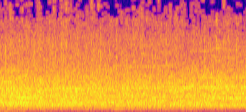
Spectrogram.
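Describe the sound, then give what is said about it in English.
A loud, dense crowd in a race game's stadium roars and cheers without a break as the race begins, a broad wash of voices and clapping-like noise holding steady for a couple of seconds. “Now I find this crowd to be quite loud.”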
